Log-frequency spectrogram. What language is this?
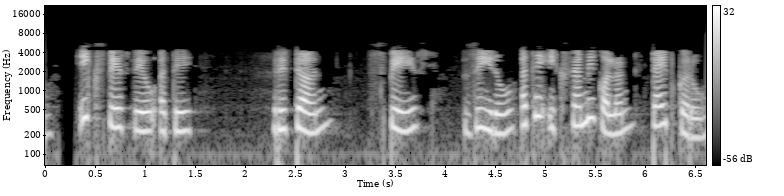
Punjabi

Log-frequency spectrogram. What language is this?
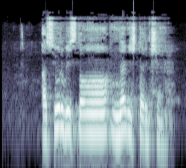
Kati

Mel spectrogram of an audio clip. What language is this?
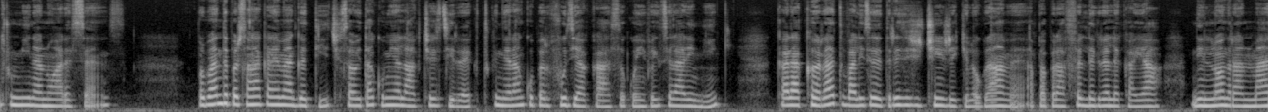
Romanian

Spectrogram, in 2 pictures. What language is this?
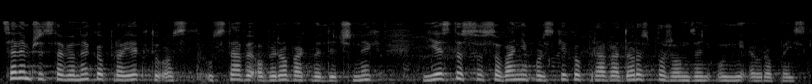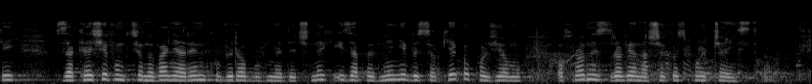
Polish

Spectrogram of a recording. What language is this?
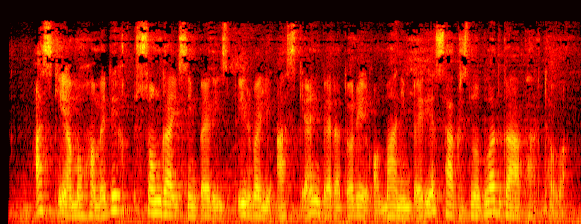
Georgian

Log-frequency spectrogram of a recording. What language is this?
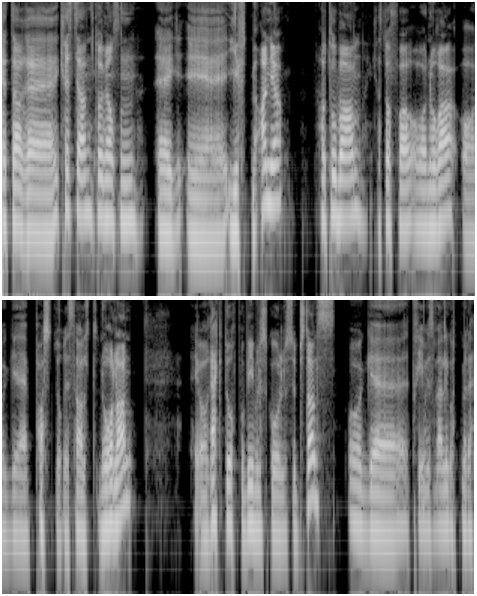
Norwegian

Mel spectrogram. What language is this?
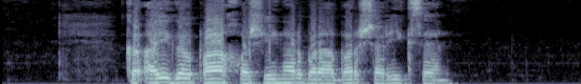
Ormuri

